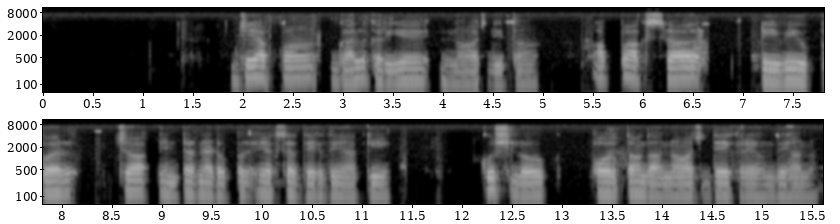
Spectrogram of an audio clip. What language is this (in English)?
Punjabi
